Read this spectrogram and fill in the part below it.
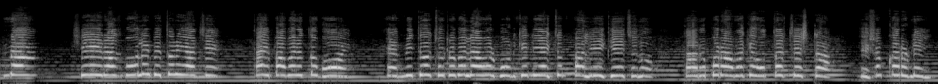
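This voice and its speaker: A woman voicing a gentle, sheltered young royal child in a fairy-tale cartoon. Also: extremely high pitch, flat delivery, brisk. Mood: sad, confiding. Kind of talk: animated fairy-tale voice acting. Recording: music behind the voice. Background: background music.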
